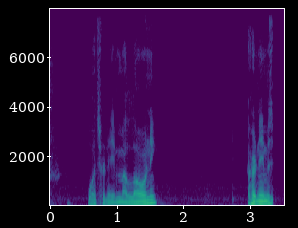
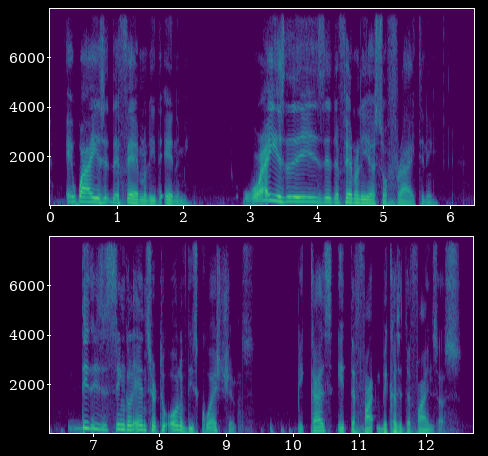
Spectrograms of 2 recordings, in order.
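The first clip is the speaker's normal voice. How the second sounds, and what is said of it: Put-on Italian accent. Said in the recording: “I'll say it in an Italian accent for you. So it sounds more realistic and authentic.”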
